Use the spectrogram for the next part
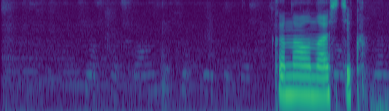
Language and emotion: Russian, neutral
